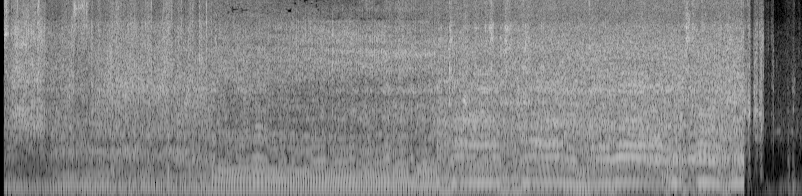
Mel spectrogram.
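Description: Small engine of a string trimmer and stick edger running at high speed, its pitch rising and falling as it works. It cuts off abruptly about seven and a half seconds in.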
